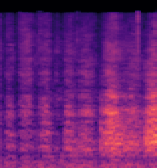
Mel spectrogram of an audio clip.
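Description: A pen scribbles a large signature on the back of a sheet during a radio show, a series of quick scratchy strokes in a loose rhythm that grow a little louder toward the end, with a brief laugh in the background.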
